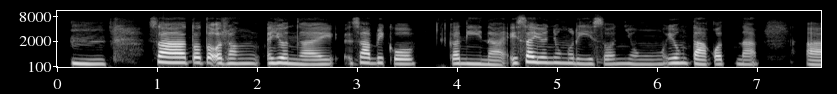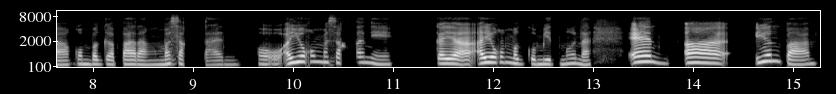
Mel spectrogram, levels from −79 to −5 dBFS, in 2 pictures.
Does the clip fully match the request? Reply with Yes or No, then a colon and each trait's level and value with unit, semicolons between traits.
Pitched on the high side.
Yes: high, 235 Hz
